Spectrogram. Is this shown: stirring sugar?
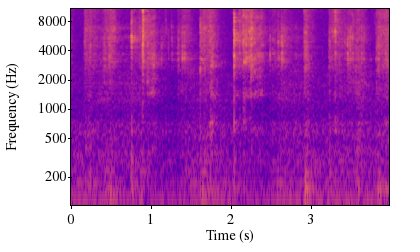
yes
